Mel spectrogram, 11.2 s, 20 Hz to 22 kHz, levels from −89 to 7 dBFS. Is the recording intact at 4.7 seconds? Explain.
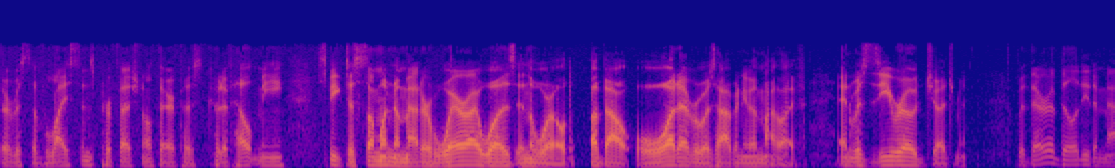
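No. Automatic gain falling runs from 2.9 to 7.69 s, covering 4.7 s. The gain control judged the input too loud or its background noise too strong, and pulled its gain down gradually by about 8 dB, so the speech and the room background sink together.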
